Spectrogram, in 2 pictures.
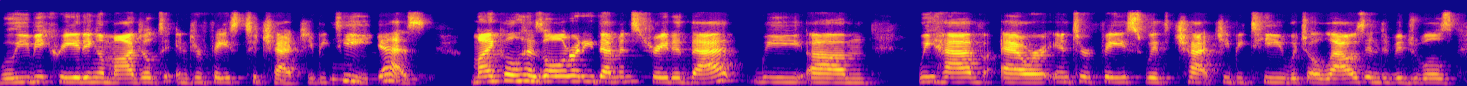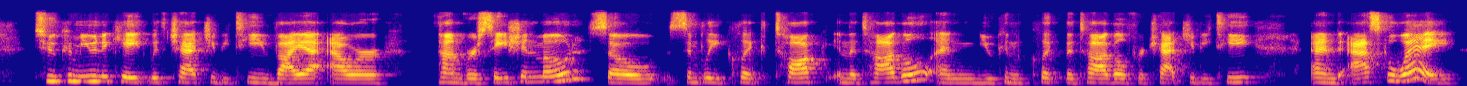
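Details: Adult woman speaking; no speech disorder.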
